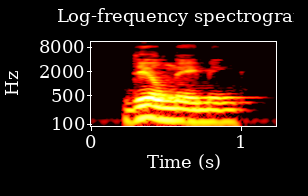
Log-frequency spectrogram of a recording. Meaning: 1. participation 2. sympathy, condolence
- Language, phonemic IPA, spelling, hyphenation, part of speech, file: Dutch, /ˈdeːl.ˌneː.mɪŋ/, deelneming, deel‧ne‧ming, noun, Nl-deelneming.ogg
